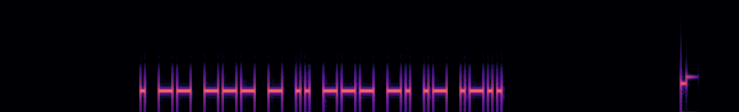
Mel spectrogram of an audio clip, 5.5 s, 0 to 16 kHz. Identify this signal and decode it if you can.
Morse code, heard as a keyed tone, about 34 wpm, 700 Hz. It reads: EMOTIONAL
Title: Top 501-750 Words 35wpm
